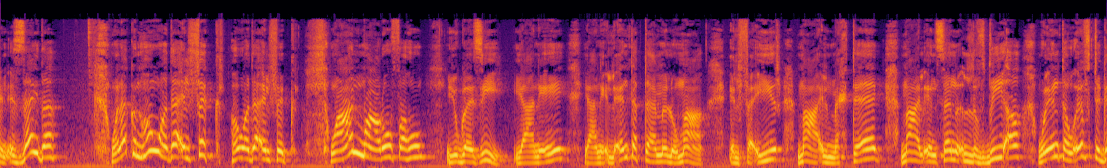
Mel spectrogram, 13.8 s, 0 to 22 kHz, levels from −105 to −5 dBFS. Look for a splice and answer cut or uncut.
uncut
